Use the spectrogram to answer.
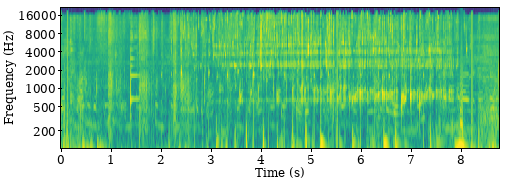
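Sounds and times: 
people chatting on a terrace in front of a villa in Tuscany: 0.0 - 8.7
glasses clinking: 1.4 - 8.2
wine pouring into glasses on a terrace in Tuscany: 2.3 - 8.2.

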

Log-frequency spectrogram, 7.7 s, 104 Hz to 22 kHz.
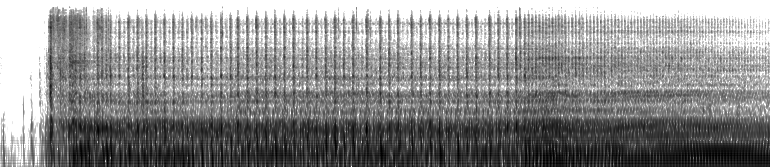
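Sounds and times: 
small outboard motor on a dinghy running: 0.0 - 7.6.

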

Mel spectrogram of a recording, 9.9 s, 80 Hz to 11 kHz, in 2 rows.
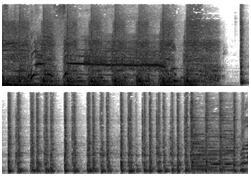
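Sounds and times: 
loud distorted guitar music: 0.0 - 9.8
man screaming: 0.3 - 3.6.

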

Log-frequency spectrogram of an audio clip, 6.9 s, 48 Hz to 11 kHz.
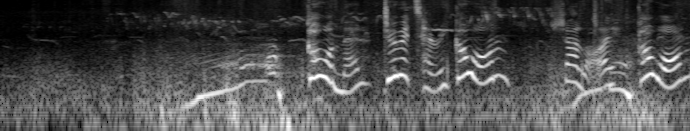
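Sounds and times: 
steady noisy outdoor background: 0.0 - 6.8
cow mooing: 1.9 - 2.8
speech: 2.8 - 6.8.

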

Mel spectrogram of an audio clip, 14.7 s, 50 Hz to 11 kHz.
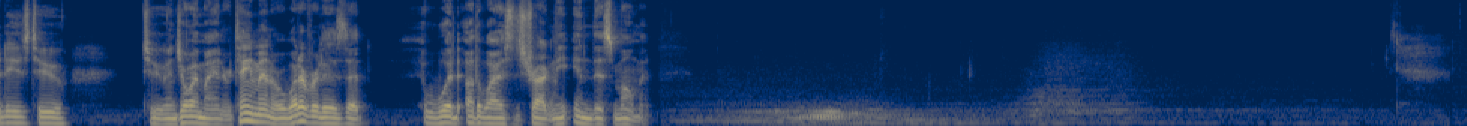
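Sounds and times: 
speech: 0.0 - 0.8, 1.4 - 6.6
car with intensely loud engine driving past through a residential neighborhood: 6.6 - 13.1.

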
